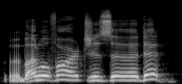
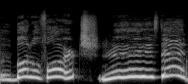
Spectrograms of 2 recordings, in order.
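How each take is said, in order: First: A put-on, halting, measured presidential voice. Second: A put-on, quirky sitcom comedian voice. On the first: "would it be better if Obama said it?" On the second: "I can do Seinfeld"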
